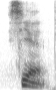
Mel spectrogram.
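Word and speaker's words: xian (限): Xian. – Xian. That's the way to pronounce it. It's the fourth tone, so we go down.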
